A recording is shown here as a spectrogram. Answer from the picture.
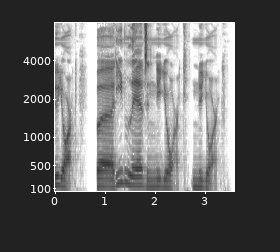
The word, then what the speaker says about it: New York: Pronúncia não é New York, é New York, New York, New York, New York, New.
